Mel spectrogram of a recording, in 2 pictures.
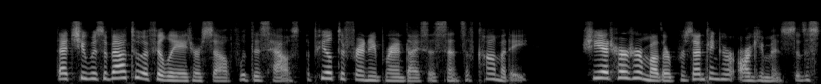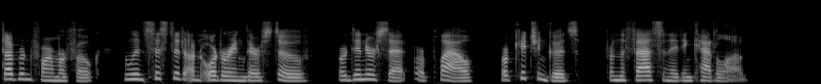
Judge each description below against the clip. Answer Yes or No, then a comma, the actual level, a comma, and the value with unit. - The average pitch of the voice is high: Yes, high, 200 Hz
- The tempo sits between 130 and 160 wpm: No, average, 175 wpm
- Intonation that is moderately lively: No, wide, 6.0 semitones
